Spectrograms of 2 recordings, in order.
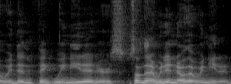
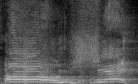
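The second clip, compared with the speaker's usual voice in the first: laughing shout; 8 dB louder than usual. Real, not acted. Exclaims while laughing.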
